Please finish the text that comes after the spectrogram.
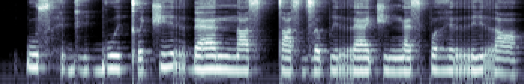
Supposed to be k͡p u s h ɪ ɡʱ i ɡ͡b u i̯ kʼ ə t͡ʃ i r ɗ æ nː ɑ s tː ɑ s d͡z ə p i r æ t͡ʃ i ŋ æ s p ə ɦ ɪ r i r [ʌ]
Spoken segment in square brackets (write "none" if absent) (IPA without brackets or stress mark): ɑ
